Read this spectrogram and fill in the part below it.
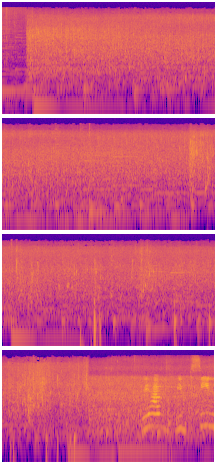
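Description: A river in Guam flows steadily as a continuous wash of running water, with splashing and brief knocks from wading through it; a person talks intermittently over the stream.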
